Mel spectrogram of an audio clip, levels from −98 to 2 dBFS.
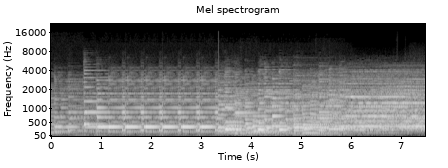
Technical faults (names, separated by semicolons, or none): system hang loop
